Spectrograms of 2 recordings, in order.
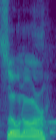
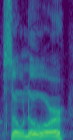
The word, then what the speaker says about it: Sonor: and the sonar kit not sonar sonor I made fun of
